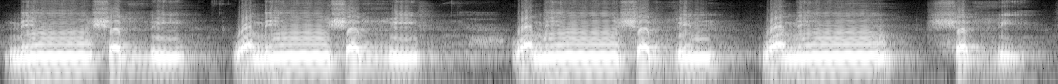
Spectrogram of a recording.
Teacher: تو یہاں دیکھیں نون ساکن کے بعد شین ہے اور شین حروف اخفا ہے، تو یہاں پر من نہیں پڑھیں گے، میں پڑھیں گے آواز کو چھپا کر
